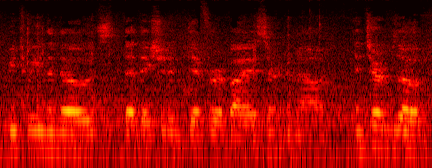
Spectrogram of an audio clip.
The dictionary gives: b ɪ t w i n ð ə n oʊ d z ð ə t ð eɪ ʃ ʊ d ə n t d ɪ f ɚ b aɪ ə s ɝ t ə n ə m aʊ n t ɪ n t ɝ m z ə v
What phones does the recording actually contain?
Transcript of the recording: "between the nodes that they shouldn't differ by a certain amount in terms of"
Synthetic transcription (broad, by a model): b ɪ t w i n ð ə n oʊ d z ð ə t ð eɪ ʃ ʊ d n d ɪ f ɚ b aɪ ə s ɝ t n ə m aʊ n t ɪ n t ɝ m z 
